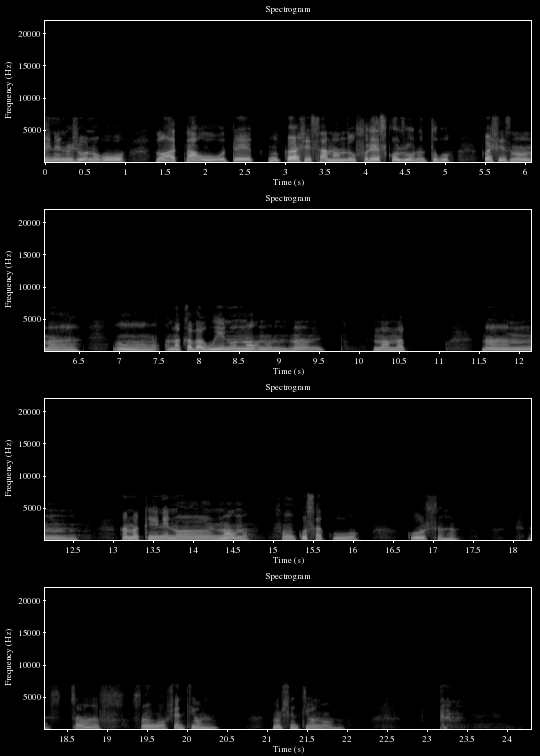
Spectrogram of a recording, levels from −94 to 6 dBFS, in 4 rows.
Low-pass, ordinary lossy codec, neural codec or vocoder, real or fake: 7.2 kHz; Opus, 32 kbps; codec, 16 kHz, 4 kbps, FunCodec, trained on Chinese and English, 50 frames a second; fake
